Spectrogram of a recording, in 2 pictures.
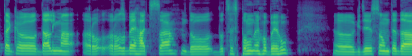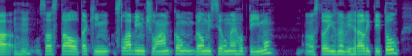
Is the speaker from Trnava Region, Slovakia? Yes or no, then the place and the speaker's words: yes; Piešťany, Trnava Region, Slovakia; som z Piešťan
